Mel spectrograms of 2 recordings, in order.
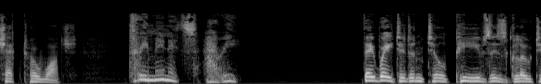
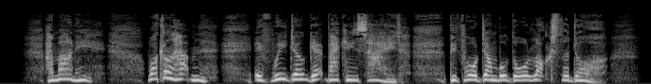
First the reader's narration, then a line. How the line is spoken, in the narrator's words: Harry panted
